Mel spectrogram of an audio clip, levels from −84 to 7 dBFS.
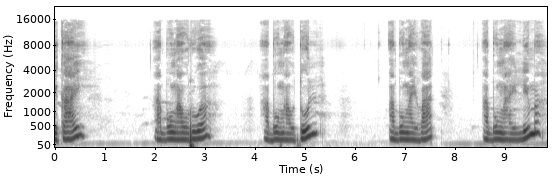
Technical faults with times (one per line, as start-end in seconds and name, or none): none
